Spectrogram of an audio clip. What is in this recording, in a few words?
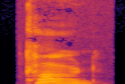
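"carn", Scottish Gaelic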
